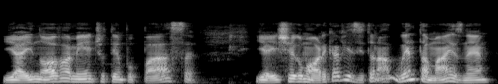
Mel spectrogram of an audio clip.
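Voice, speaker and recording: A man's voice: mid-range voice, animated, fairly quick, a bit bright. Male teacher explaining a story. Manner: explanatory, frequent tag questions. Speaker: literature teacher. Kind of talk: literature lesson, reading and explaining a story. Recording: slightly muffled lo-fi recording.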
